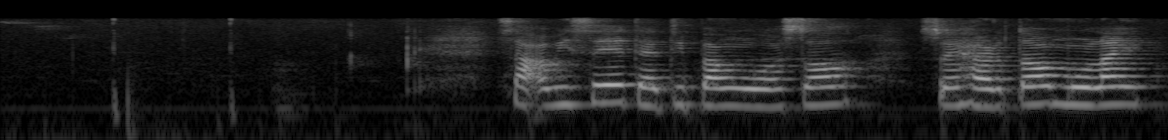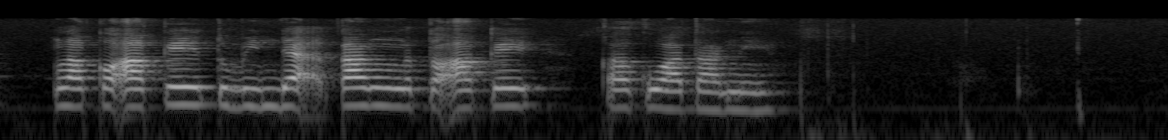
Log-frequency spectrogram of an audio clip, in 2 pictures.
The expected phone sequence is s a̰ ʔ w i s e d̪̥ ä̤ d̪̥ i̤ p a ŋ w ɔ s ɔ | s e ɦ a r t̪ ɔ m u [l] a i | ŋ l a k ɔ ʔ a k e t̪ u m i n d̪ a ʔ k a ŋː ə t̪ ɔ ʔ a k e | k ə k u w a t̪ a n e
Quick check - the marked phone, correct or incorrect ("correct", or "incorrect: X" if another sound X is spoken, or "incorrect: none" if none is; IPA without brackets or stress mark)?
correct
